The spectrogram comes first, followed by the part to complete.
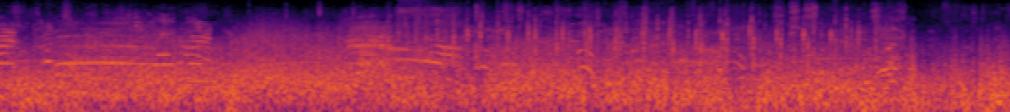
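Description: Outdoor sports-field ambience: a steady rush of wind on the microphone with distant shouts and calls of players and spectators, loudest at the start and again a few seconds in. Through the second half a rapid patter of small clicks sits over it.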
